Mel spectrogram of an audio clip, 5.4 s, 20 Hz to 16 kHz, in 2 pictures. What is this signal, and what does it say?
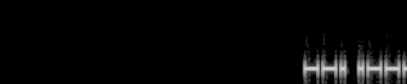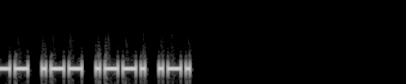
Morse code, heard as a keyed tone, about 40 wpm, 700 Hz. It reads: G1WPR
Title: DXCC-100 Call Signs - 5 Characters - 40wpm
